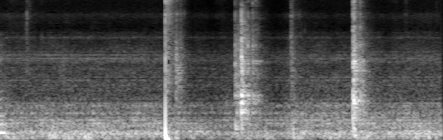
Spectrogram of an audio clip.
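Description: Scissors cutting through flexible magnetic strip with one sharp snap, followed by two softer clicks about a second apart.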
